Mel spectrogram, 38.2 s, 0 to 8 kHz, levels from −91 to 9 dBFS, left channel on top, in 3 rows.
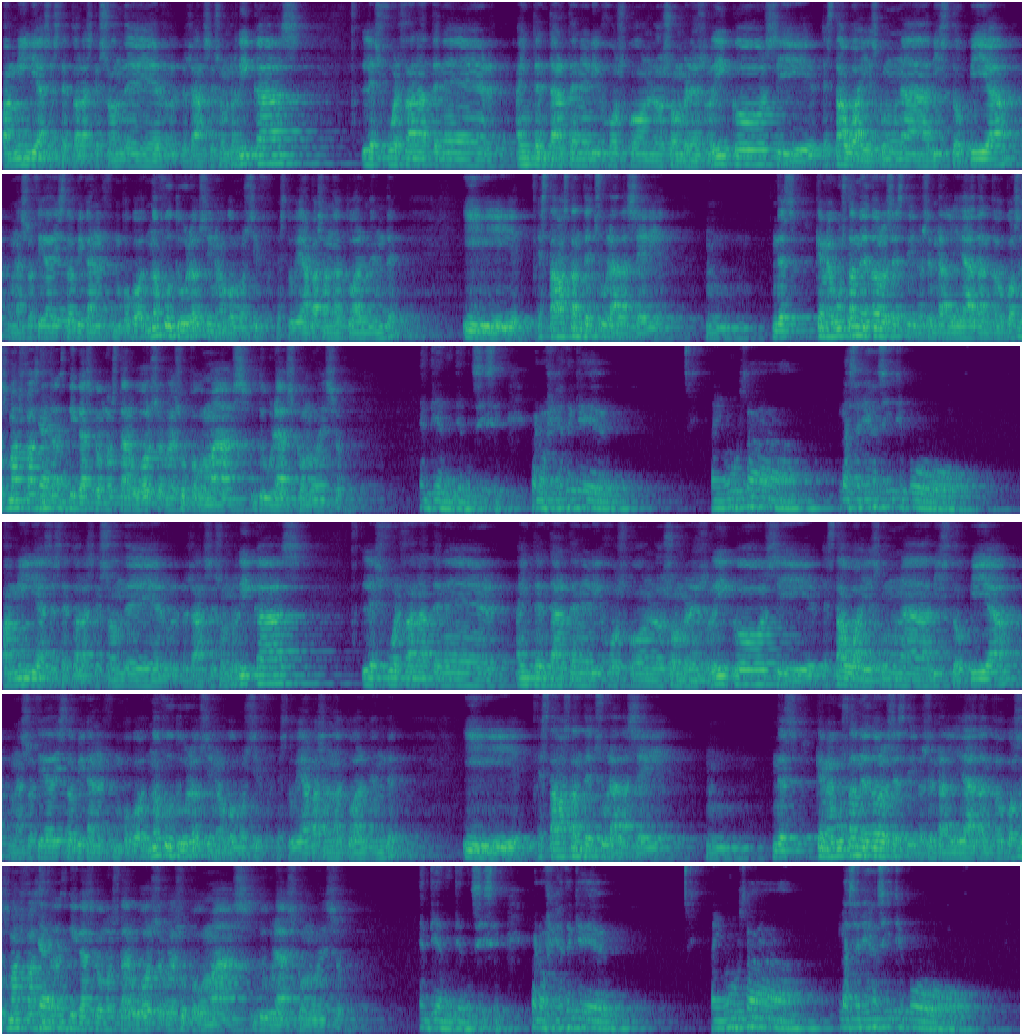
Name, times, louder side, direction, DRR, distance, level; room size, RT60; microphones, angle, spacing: voice 1, 0.0-3.7 4.5-17.7 18.5-21.1 21.5-22.1 22.4-22.7 22.9-29.8, left 1 dB, 40° left, -7 dB, 2.9 m, -28 dB
voice 2, 25.9-26.3 30.7-33.2 34.4-35.5 35.9-37.6, right 1 dB, 85° right, 0 dB, 4.7 m, -31 dB
26.5 x 11.5 x 4.0 m, 1.4 s
head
